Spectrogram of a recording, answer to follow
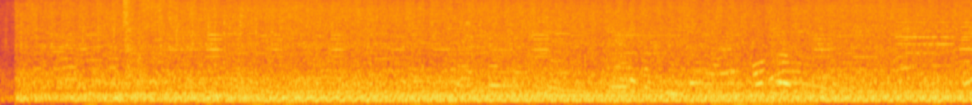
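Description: A passenger ferry's diesel engine running steadily as the boat passes close by, with faint voices of people on board.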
